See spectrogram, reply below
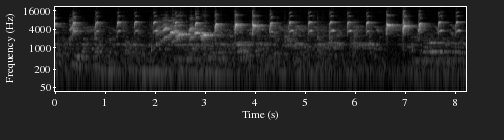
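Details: Light-vented bulbul, called cucak rawis, lure call used to make birds answer quickly: sharp, high, downslurred chips repeated about three times a second, with a burst of warbled notes in the middle and faint background hum.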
